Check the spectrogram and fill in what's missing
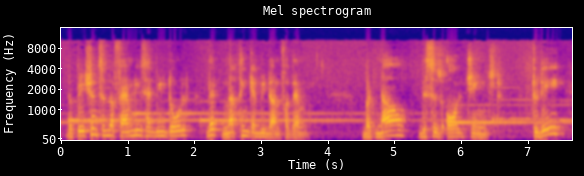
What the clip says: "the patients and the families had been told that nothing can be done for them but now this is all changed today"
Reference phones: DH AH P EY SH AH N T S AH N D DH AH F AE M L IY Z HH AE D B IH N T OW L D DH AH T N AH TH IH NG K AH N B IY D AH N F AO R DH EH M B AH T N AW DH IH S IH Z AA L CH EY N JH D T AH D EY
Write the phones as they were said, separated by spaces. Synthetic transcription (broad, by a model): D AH P EY SH AH N T S AH N D AH F AE M L IY Z HH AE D B IH N T OW L D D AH T N AH T IH NG K AH N B IY D AH N F AO R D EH M B AH T N AW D IH S IH Z AA L CH EY N JH D T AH D EY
